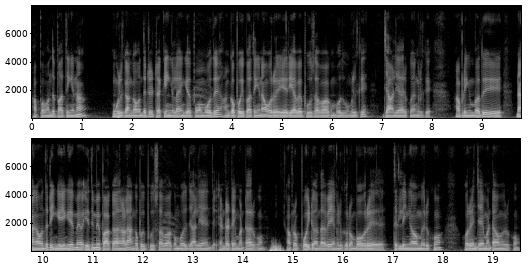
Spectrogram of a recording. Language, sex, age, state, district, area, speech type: Tamil, male, 18-30, Tamil Nadu, Coimbatore, rural, spontaneous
